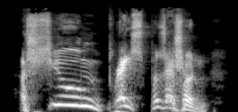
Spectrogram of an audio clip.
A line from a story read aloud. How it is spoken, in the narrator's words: bellowed Sean, a little melodramatically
